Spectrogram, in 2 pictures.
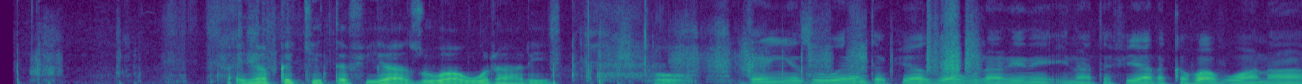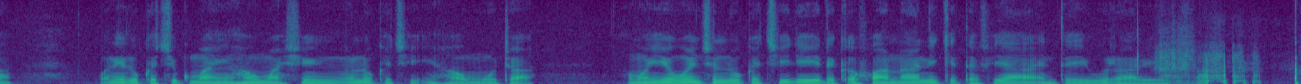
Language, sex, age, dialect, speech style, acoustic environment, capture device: Hausa, male, 25-34, Nigeria - Katsina, happy; excited, silence, mobile / Linux / Chrome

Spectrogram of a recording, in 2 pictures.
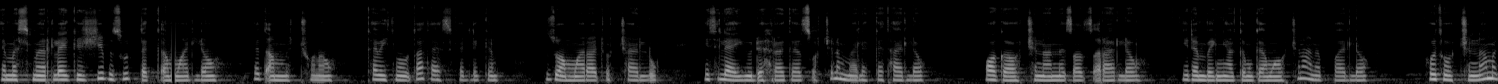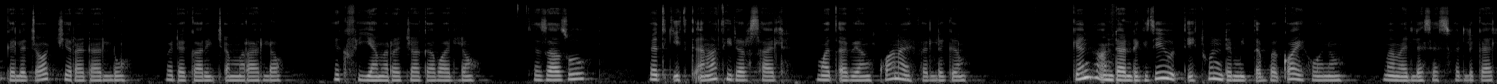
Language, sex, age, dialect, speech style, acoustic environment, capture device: Amharic, female, 25-34, Ethiopia - Addis Ababa, relaxed; focused, nature, mobile / Linux / Chrome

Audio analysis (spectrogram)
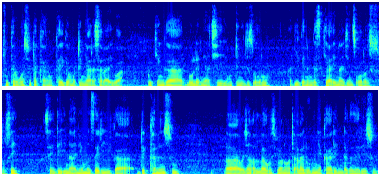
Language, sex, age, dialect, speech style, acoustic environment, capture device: Hausa, male, 25-34, Nigeria - Kano, happy, silence, mobile / Linux / Chrome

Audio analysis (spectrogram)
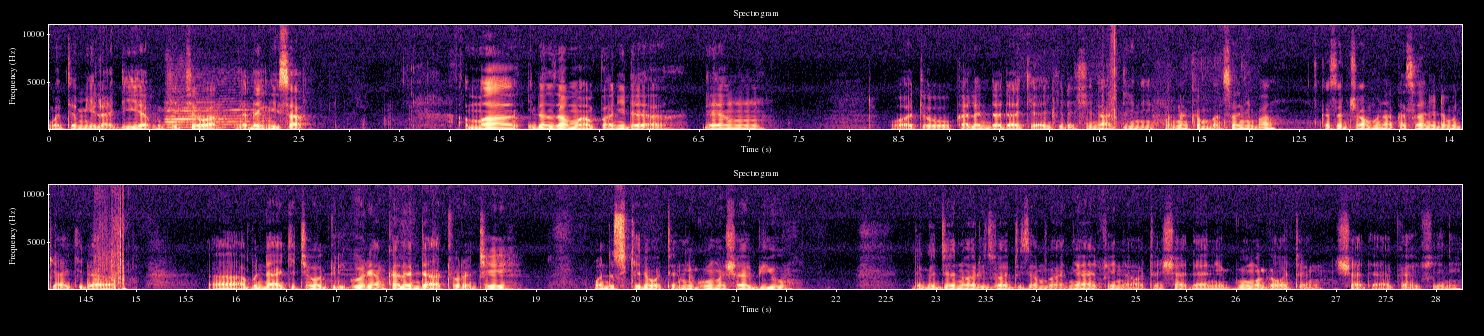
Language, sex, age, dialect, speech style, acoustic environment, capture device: Hausa, male, 25-34, Nigeria - Kano, relaxed; focused, nature; silence, mobile / Linux / Chrome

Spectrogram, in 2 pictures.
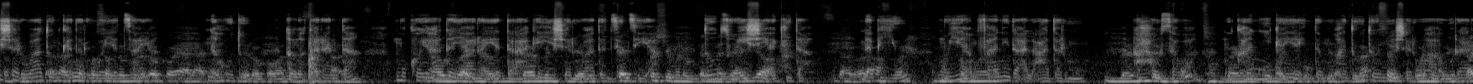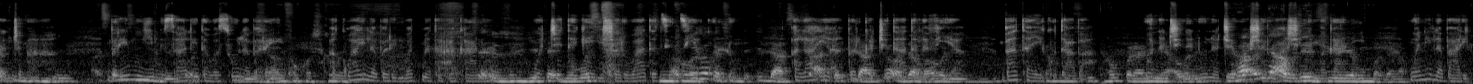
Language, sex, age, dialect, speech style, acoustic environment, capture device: Hausa, male, 18-24, Nigeria - Kano, relaxed, appliances, desktop / Windows / Chrome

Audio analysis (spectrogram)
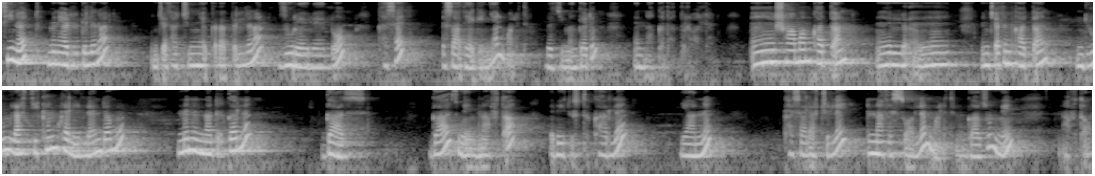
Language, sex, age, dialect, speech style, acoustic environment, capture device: Amharic, female, 25-34, Ethiopia - Addis Ababa, excited, silence, mobile / Linux / Chrome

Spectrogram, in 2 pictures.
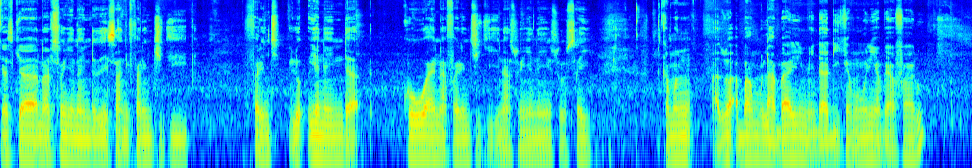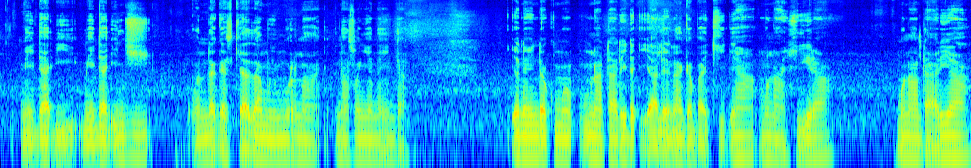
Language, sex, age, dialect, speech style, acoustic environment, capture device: Hausa, male, 18-24, Nigeria - Nigerian Standard, relaxed, nature; appliances, mobile / Linux / Chrome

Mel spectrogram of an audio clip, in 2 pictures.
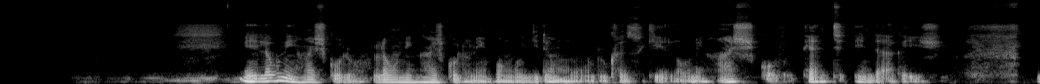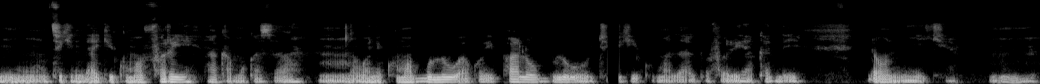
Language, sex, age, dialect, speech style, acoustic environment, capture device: Hausa, male, 25-34, Nigeria - Nigerian Standard, happy, people talking, mobile / Linux / Chrome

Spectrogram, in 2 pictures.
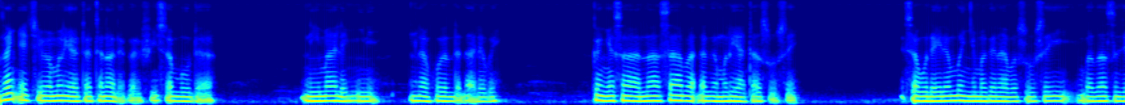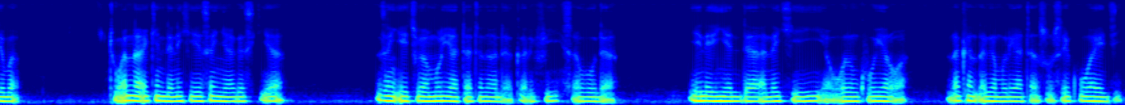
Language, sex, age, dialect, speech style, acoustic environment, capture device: Hausa, male, 25-34, Nigeria - Katsina, tired, silence; nature, mobile / Linux / Chrome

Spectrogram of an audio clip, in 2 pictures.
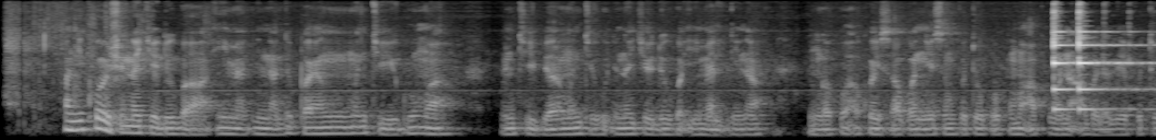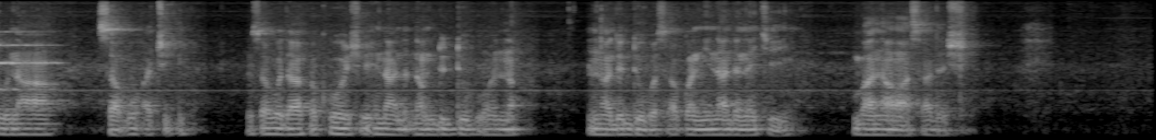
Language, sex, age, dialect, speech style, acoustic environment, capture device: Hausa, male, 35-44, Nigeria - Kano, happy, people talking; appliances, mobile / Linux / Chrome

